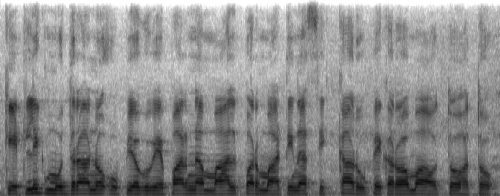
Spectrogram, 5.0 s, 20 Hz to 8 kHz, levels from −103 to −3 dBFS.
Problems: constant background noise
